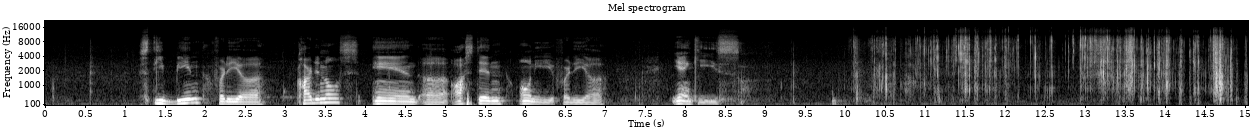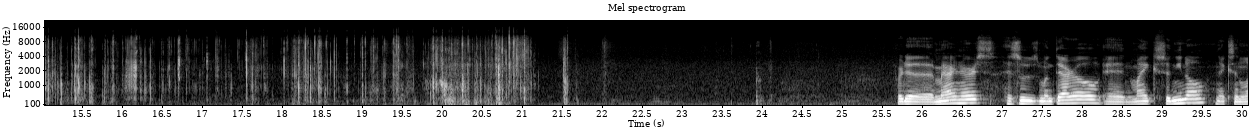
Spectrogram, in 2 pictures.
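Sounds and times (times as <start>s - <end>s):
foil wrapper crackling and rustling: 10.0s - 21.8s.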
